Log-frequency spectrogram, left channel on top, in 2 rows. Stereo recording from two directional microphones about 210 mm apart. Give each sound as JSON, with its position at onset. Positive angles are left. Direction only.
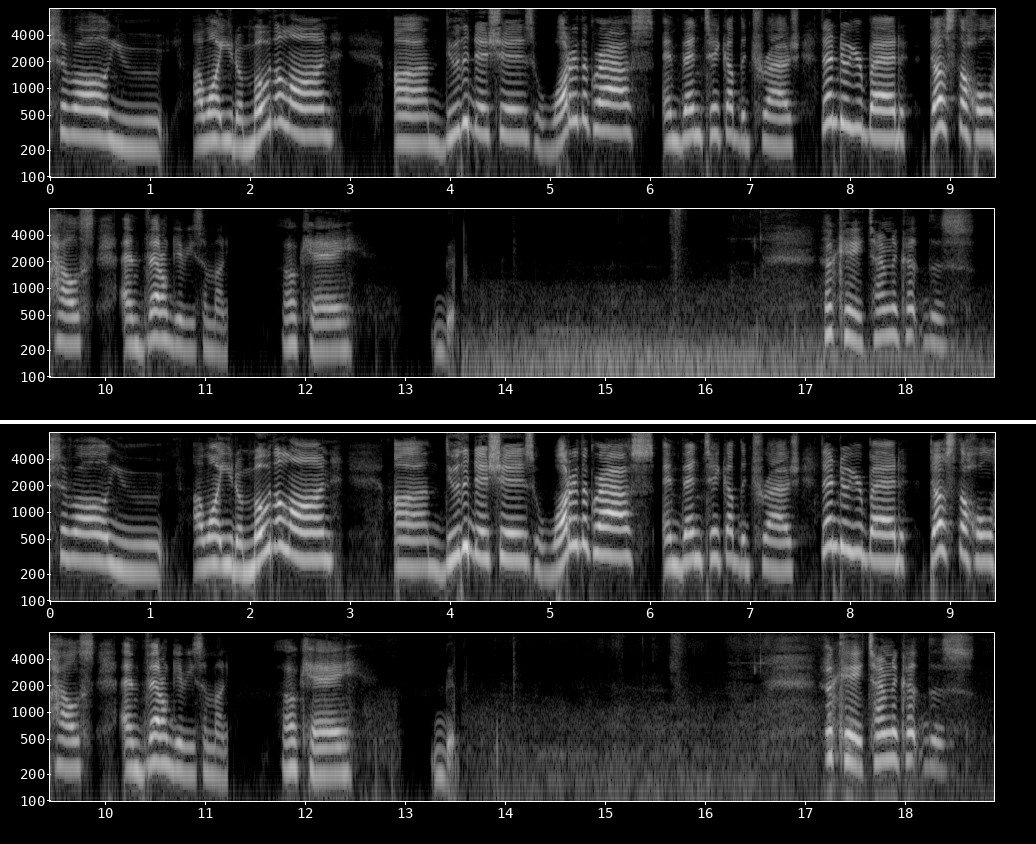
{"t": 0.0, "sound": "speech", "side_deg": 10}
{"t": 3.3, "sound": "a woman's voice", "side_deg": 5}
{"t": 16.6, "sound": "speech", "side_deg": -15}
